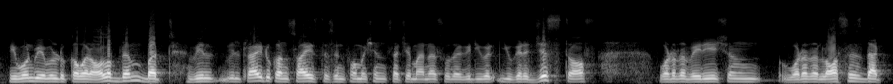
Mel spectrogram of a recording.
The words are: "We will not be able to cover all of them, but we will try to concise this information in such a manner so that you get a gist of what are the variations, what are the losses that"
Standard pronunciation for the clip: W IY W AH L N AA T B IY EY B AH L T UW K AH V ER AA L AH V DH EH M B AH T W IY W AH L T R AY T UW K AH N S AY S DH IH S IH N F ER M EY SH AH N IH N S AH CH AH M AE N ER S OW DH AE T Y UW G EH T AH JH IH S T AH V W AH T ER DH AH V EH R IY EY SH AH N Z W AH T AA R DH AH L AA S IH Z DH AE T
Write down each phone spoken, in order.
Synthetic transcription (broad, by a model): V IY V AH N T B IY EY B AH L T UW K AH V ER AA L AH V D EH M B AH T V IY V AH L T R AY T UW K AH N S AY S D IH S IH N F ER M EY SH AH N IH N S AH CH AH M AE N ER S OW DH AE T Y UW G EH T AH JH IH S T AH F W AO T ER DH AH V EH R IY EY SH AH N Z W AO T AA R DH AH L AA S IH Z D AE T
